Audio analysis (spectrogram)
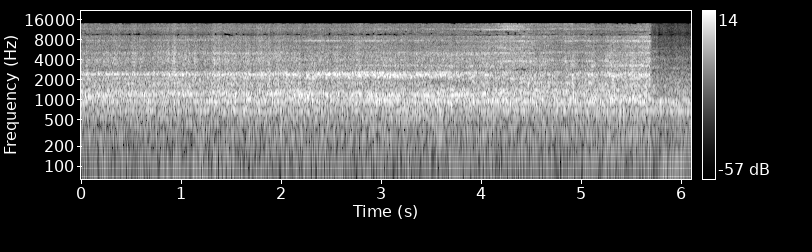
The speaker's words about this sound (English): It's not too bad, but it might start squealing. Not squealing, all right. So there's the bandsaw on the go, and he's away now.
